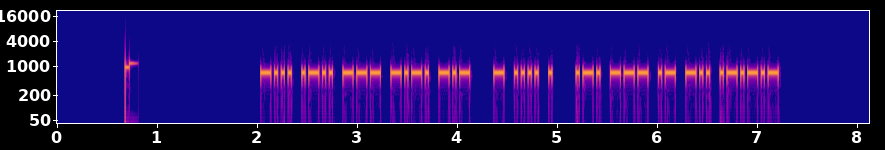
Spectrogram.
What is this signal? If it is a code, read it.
Morse code, heard as a keyed tone, about 34 wpm, 700 Hz. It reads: BLOCK THE ROAD.
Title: Sentences from Top 1600 Words 35wpm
